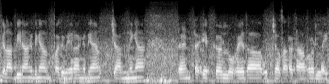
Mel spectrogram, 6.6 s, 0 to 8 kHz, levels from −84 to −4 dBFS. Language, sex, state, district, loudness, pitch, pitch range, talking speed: Punjabi, male, Punjab, Fazilka, -14 LUFS, 115 Hz, 110-120 Hz, 135 wpm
